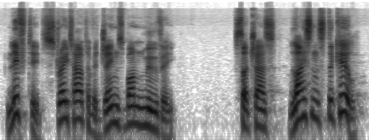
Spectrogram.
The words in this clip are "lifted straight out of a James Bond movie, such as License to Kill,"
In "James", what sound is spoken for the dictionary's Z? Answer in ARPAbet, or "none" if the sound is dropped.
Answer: Z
